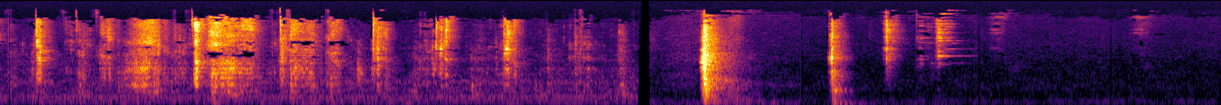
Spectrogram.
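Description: Close-up eating sounds of someone chewing braised oxtail: a quick run of wet, smacking clicks over a low steady hum for about four seconds, then a few sharp, louder clicks.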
